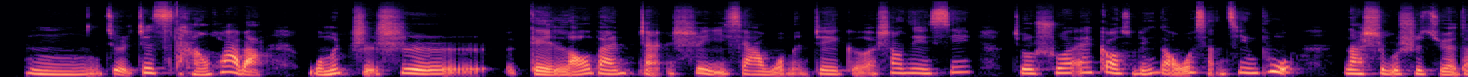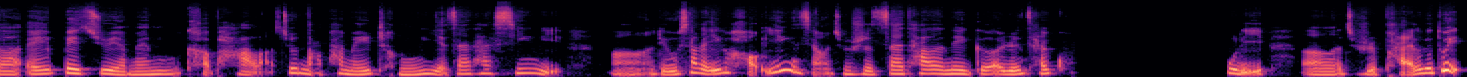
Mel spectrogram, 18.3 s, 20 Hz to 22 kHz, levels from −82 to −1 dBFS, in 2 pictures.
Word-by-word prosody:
嗯 175 -6 0
就 - - +1
是 - - -2
这 250 - +2
次 245 +1 +3
谈 165 -2 -2
话 285 +6 +4
吧， - - +3 0.2
我 160 - 0
们 200 +7 +4
只 - - -1
是 220 - +2 0.2
给 - - +4
老 210 - +3
板 215 0 +1
展 - - -3
示 205 +2 -1
一 - - +1
下 185 -4 -1
我 155 - -1
们 - - -8
这 190 -3 +1
个 185 - -5
上 235 +3 -1
进 230 -2 +1
心， 275 +7 -1 0.2
就 220 -1 +3
说 245 +3 0
诶， 260 +1 -1
告 255 -4 +3
诉 200 -3 -6
领 190 - +1
导 - - +1
我 - - +2
想 260 - -1
进 240 +4 +1
步。 315 +6 +3 0.2
那 205 -2 +3
是 200 +1 +2
不 190 - +2
是 190 0 -1
觉 165 -4 -1
得， 170 0 -1
诶， 185 +4 0
被 220 0 +4
拒 210 -2 0
也 165 - +2
没 165 +1 -1
那 180 - +1
么 180 - -2
可 - - -6
怕 - - -5
了。 - - -7
就 245 - 0
哪 210 - -2
怕 215 - -6
没 175 0 +2
成 180 -1 -2
也 175 - -1
在 195 - -3
他 215 +1 -5
心 230 +3 -1
里， 310 - -4 0.3
呃 - - -7
留 160 -1 +1
下 250 +7 +1
了 205 - +3
一 195 - +6
个 255 - -1
好 - - -3
印 325 0 +3
象， 235 +1 -6
就 190 - -6
是 175 -2 -2
在 195 +4 0
他 200 +2 -1
的 205 - +2
那 195 0 +3
个 185 0 0
人 175 +2 +4
才 205 -1 -2
库 250 - -14 0.9
库 - - +3
里， - - +1 0.2
呃 160 0 -2
就 185 -1 -9
是 - - -1
排 - - 0
了 210 - +4
个 240 - +6
队。 385 +2 +7
205 Hz, 300 characters per minute, -21 LUFS, 185-235 Hz, 0.9 s, 队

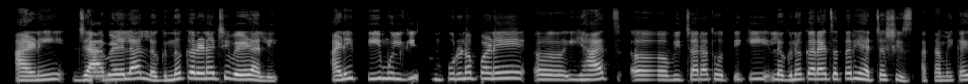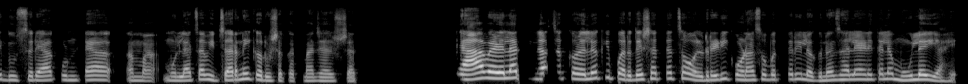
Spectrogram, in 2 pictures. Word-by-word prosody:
आणि 205 +5 +1 0.2
ज्यावेळेला 225 +7 +3
लग्न 205 -1 -1
करण्याची 270 0 +3
वेळ 225 -3 +5
आली 175 -5 -1 0.6
आणि 225 +7 +2
ती 260 +1 +2
मुलगी 270 -1 -1
संपूर्णपणे 265 +3 -2 0.3
अ, 225 - -4 0.3
ह्याच 225 +4 -1
अ, 215 0 -2
विचारात 225 +2 -4
होती 225 0 -5
की 255 +1 -3
लग्न 220 +1 -1
करायचं 250 0 +2
तर 265 +1 -1
ह्याच्याशीच. 220 - -2
आता 185 - -7
मी 185 +1 -7
काही 210 +1 -2
दुसऱ्या 195 0 -2
कोणत्या 205 -2 -3
मा 175 -2 -6
मुलाचा 185 +4 -2
विचार 200 0 +1
नाही 250 +4 0
करू 210 -5 +1
शकत 165 -1 -7
माझ्या 170 0 -5
आयुष्यात. 165 +1 -6 1.0
त्यावेळेला 280 +5 +9
तिला 255 -4 -2
असं 290 - -10
कळलं 255 +1 +3
की 320 - -6
परदेशात 230 +2 +1
त्याचं 275 0 -3
ऑलरेडी 205 +1 0
कोणासोबत 225 0 -2
तरी 240 +1 -3
लग्न 190 -1 -2
झालं 220 +2 -1
आहे 235 - +1
आणि 230 - -2
त्याला 245 +1 -2
मूलही 215 -2 +2
आहे. 160 -2 -7
225 Hz, 155 wpm, -23 LUFS, 200-255 Hz, 1.0 s, त्यावेळेला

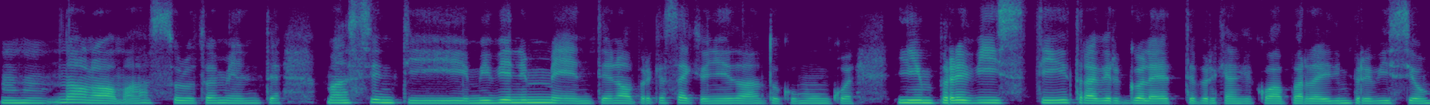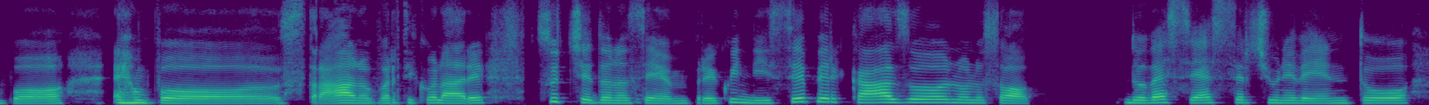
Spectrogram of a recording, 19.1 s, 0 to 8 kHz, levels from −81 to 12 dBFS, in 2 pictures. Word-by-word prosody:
Mh-mh. 190 -1 -4
No, 215 -1 0
no, 185 -2 +2
ma - - -5
assolutamente. 180 -1 -5 0.3
Ma 200 0 0
senti, 180 -4 -2
mi 190 +1 0
viene 205 +1 +3
in 210 0 +3
mente, 175 -3 -2
no, 175 -1 0
perché 175 +2 -5
sai 185 +1 -1
che 170 - -6
ogni 170 +1 -3
tanto 170 -1 -3
comunque 170 0 -6 0.2
gli 205 - 0
imprevisti, 195 0 +2
tra 190 -3 +2
virgolette 175 -1 0
-perché 170 0 -4
anche 165 -1 -5
qua 170 +1 -1
parlare 165 -1 0
di 170 - -4
imprevisti 175 +1 -4
è - - +2
un 170 +1 -4
po' 165 -1 +2 0.3
è 205 -3 +4
un 200 0 +5
po' 170 -2 +2
strano, 185 +2 +4
particolare 190 0 +2 0.3
succedono 210 -9 0
sempre. 180 -1 -2
Quindi, 205 -4 -3
se 260 +9 +1
per 270 -2 +1
caso, 230 0 +4
non 210 -2 -3
lo 200 - -3
so, 185 -4 +1 0.6
dovesse 205 0 +2
esserci 210 +1 -2
un 200 - -1
evento, 185 0 0
185 Hz, 155 wpm, -22 LUFS, 175-200 Hz, 0.6 s, un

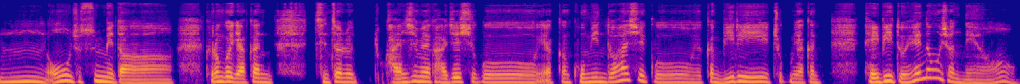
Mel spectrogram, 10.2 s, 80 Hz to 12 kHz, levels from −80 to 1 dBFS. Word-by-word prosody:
음, 180 +1 0
오우 205 +6 +2
좋습니다. 135 -8 +1 0.3
그런 185 - +2
건 185 -2 +4
약간 155 +1 +3 0.4
진짜로 165 0 +1 0.3
관심을 180 +5 +2
가지시고 155 -3 0
약간 150 +2 -3
고민도 170 +2 0
하시고 155 - -1
약간 145 +3 -4
미리 180 +2 +1
쪼끔 155 - -6
약간 145 0 -3 0.4
대비도 165 -1 +3
해 250 +9 +3
놓으셨네요. 160 - -2
165 Hz, 275 characters per minute, -20 LUFS, 150-185 Hz, 0.4 s, 건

